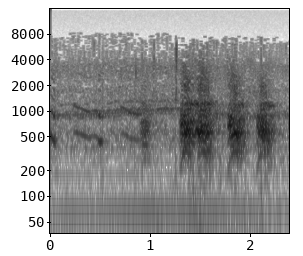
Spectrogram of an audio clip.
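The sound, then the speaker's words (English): A large tracking dog on a trail gives a few sharp barks in short, loud bursts after a softer whining lead-in, with no talk over them. “The great dog circled back and forth across the trail. Finally, he paused and gave a sharp bark.”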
